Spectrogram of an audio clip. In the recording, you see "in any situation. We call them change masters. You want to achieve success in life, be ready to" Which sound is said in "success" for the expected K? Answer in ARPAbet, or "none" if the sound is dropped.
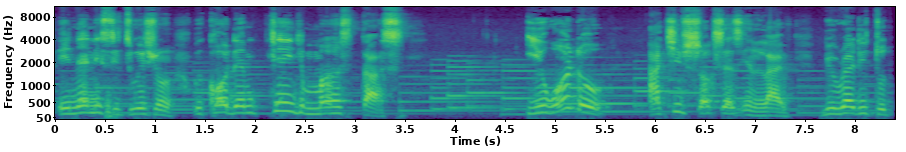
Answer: K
